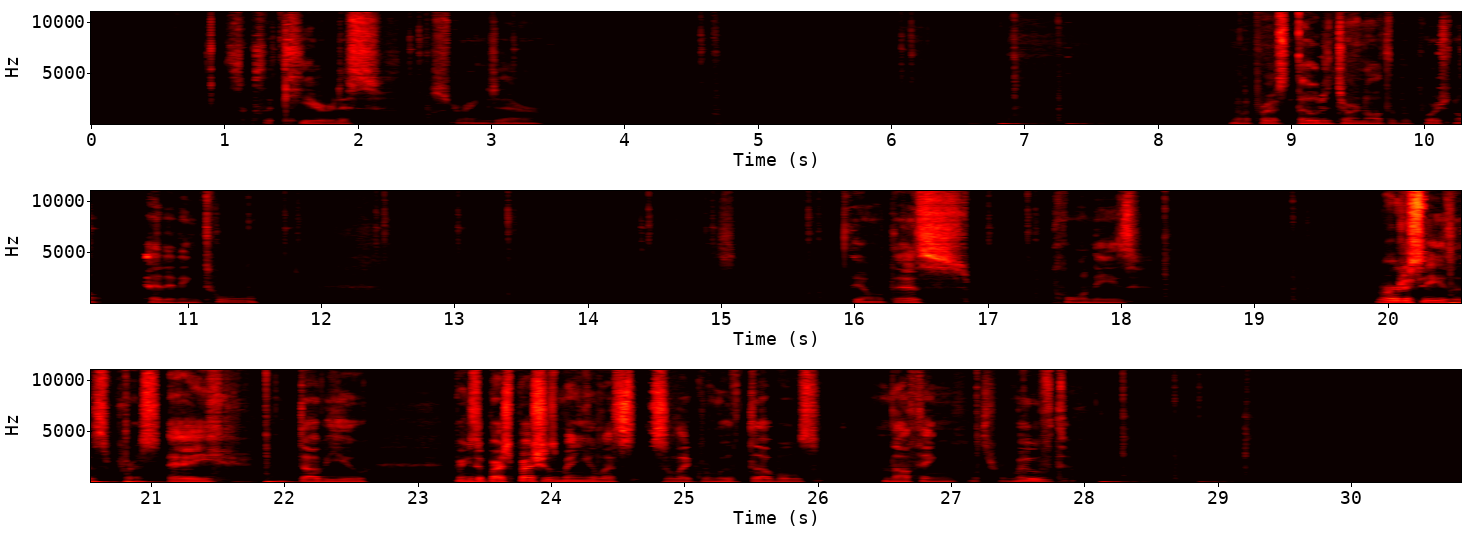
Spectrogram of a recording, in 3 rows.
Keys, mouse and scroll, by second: 1.3 click, 1.4 click, 2.3 click, 2.4 click, 3.1 click, 6.0 click, 6.1 click, 6.9 shift+middle click, 7.4-8.5 scroll up 2, 10.2 click, 11.7 click, 11.8 click, 12.4 click, 12.5 click, 13.0 click, 14.4 click, 14.4 click, 14.9 click, 16.3 click, 16.4 click, 16.9 click, 17.8-18.4 scroll down 2, 18.3 middle click, 20.4 middle click, 20.8 typing, 21.8 w, 24.1 click, 26.7-27.1 scroll down 1, 27.1 middle click, 28.2 shift+middle click, 28.6 middle click, 29.2 middle click.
